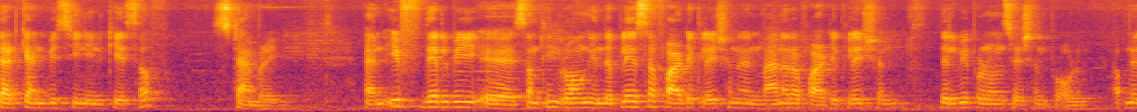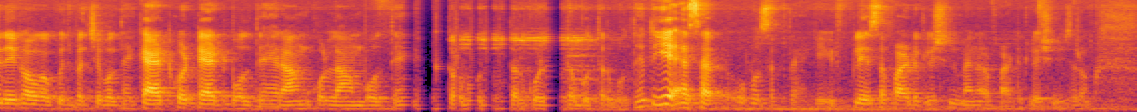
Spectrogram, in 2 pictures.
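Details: Adult male speaker; typical adult male voice.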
